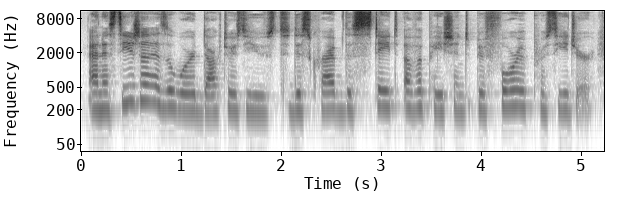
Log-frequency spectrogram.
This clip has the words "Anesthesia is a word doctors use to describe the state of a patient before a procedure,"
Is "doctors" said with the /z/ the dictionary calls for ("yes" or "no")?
yes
